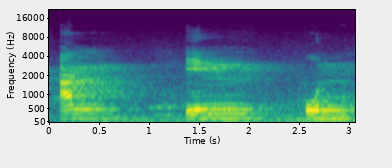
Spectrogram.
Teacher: Ujung lidah nempel ke gusi, rongga hidungnya keluar suaranya. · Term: izhar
